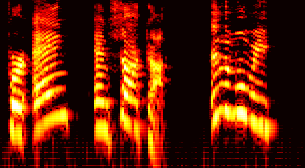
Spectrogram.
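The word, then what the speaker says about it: Aang: for the love of God it is not pronounced Ang it's pronounced Ang like I swear to God I thought I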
